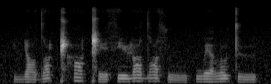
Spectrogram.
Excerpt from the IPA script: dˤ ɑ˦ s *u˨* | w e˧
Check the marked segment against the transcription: correct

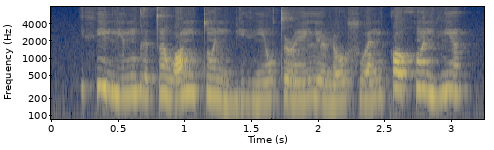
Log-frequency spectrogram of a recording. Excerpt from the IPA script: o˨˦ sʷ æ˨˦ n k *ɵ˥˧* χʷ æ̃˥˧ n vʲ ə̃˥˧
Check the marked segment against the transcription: incorrect: ɔ˥˧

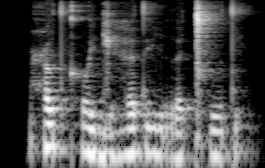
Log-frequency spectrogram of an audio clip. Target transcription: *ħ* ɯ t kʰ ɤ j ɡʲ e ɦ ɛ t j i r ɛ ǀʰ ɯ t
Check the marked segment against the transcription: correct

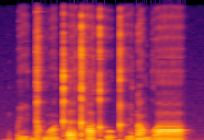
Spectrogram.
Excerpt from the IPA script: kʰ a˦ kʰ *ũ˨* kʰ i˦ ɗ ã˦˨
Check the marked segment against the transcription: incorrect: u˨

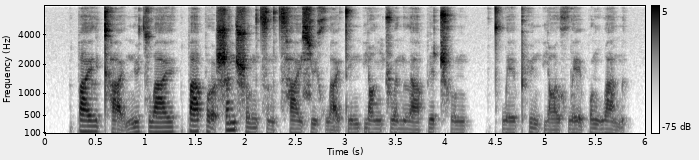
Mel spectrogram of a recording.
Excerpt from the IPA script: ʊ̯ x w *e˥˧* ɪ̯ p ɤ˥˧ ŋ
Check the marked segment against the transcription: incorrect: ḛ˨˩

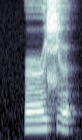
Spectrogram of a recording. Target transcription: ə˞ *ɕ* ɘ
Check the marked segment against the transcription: correct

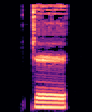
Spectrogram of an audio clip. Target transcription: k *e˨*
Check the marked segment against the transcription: incorrect: eː˨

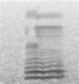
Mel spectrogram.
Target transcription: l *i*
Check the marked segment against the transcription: incorrect: ĩ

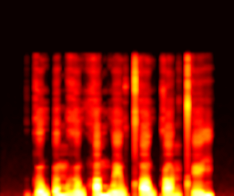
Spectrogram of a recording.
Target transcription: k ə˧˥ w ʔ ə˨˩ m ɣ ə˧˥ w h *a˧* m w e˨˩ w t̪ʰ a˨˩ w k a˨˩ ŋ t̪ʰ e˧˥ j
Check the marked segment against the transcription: correct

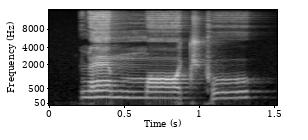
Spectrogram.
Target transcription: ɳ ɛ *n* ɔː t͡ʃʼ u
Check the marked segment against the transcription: incorrect: mː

